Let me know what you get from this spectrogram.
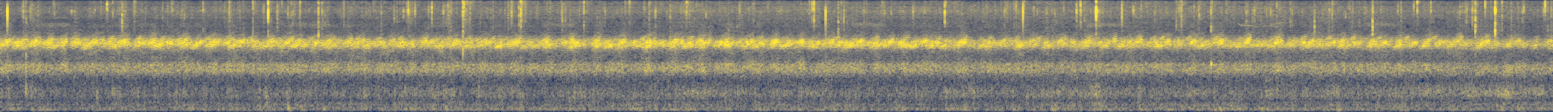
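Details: A dense frog chorus drones as two steady high hums, one higher and one lower, unbroken for the whole stretch, with sharp scattered crackling clicks like burning firewood over a low rumbling background.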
